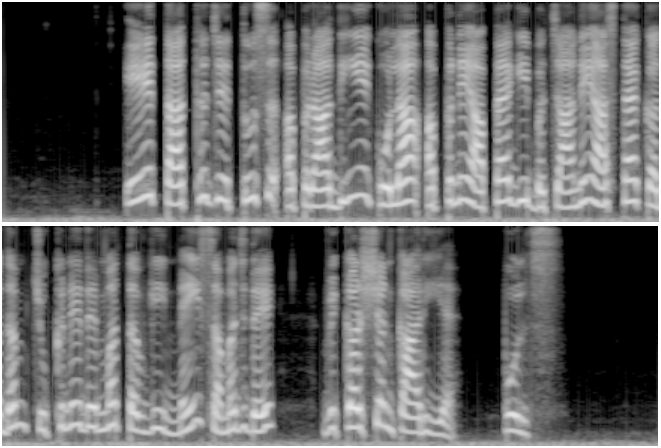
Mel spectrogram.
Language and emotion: Dogri, disgusted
